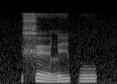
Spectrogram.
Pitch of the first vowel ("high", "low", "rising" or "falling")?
falling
